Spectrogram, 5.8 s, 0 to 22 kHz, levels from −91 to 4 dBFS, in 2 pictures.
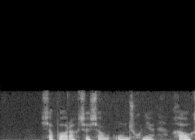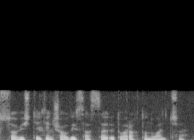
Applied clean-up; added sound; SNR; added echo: none; none; none; none.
